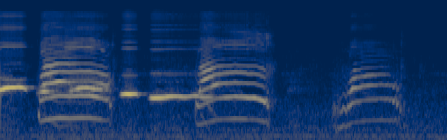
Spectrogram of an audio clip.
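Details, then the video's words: Ellie, a pet domestic cat, 'singing' along at night while a person whistles: three drawn-out, harmonic-rich meows that bend up then down, the first two long and close together, with a short steady human whistle between them. "'Singing' Cat"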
